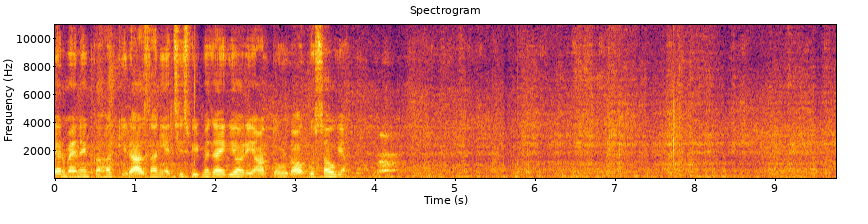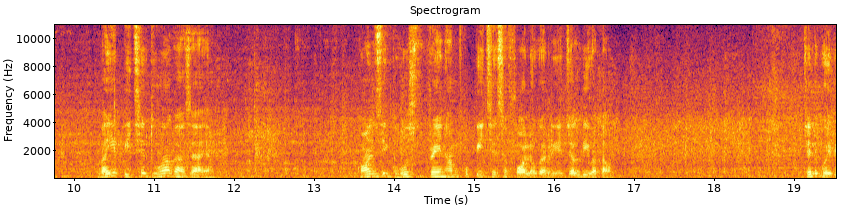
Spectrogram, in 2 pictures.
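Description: A passenger train rumbles steadily along the tracks.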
